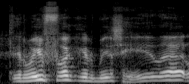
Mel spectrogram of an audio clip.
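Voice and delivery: slow, loud and high through laughter; laughing disbelief. Retold or imitated. Friend recalling the cinema moment, laughing. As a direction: laugh while asking in disbelief. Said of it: "We're just like".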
